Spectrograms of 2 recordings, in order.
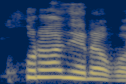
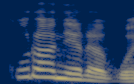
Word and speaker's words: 꾸란: 이제 꾸란에 보통 이슬람 사람들이 코란이라고 하면 굉장히 싫어합니다. 혹시 그거 아세요? 영어식 발음 코란이라고 하면 싫어하고 무함마드에 대해서도 영어식으로 무하메드라고 하면 굉장히 싫어하고요. 그래서 발음 그대로 무함마드라고 해야 되고 그리고 코란에 대해서 꾸란이라고 해야지 이렇게 코란이라고 하면 되게 예의 없다라고 본다고 해요.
